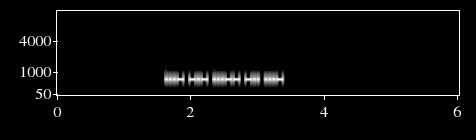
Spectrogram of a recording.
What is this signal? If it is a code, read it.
Morse code, heard as a keyed tone, about 40 wpm, 700 Hz. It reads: VK3DV
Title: DXCC-100 Call Signs - 5 Characters - Repeated 2x - 40wpm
